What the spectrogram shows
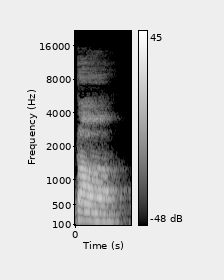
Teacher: ता ता बोलेंगे दांत में आके जीभ टकराएगी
